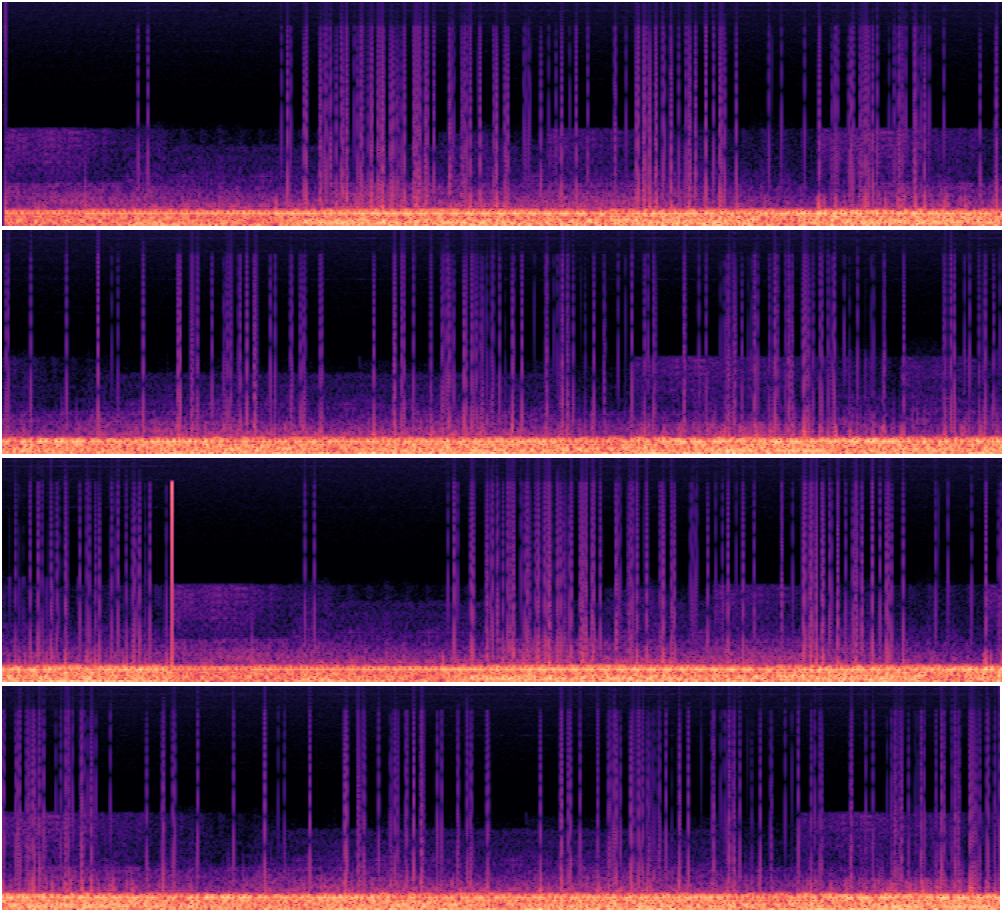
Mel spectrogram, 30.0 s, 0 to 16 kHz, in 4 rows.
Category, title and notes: Music > Multiple instruments
Demo Track #3396 (Industraumatic)
Horror, Sci-fi, Cyberpunk, Ambient, Underground, Games, Industrial, Soundtrack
